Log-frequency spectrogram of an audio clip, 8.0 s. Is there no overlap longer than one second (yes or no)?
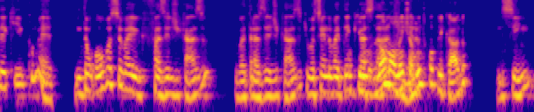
no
